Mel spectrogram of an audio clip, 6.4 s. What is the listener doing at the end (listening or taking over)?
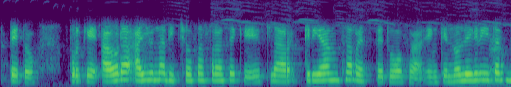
listening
